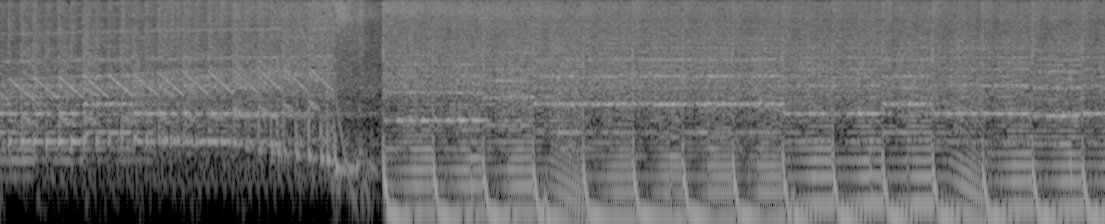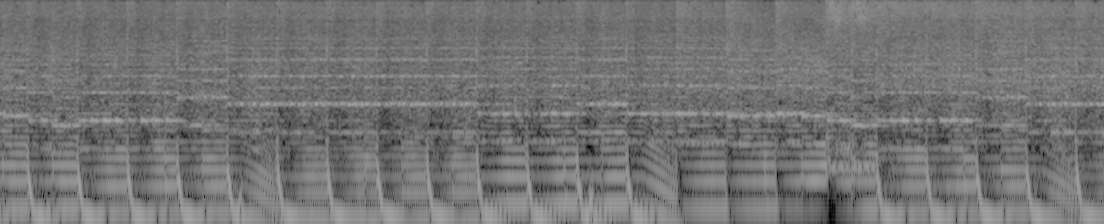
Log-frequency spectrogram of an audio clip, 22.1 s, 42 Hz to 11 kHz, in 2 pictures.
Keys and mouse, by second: 4.5 ctrl+space, 4.7 ctrl+click, 5.4 click, 5.9 ctrl+space, 6.1 ctrl+click, 6.5 ctrl+space, 7.4 v, 9.2-9.8 alt+shift+click, 12.9 ctrl+space, 12.9-13.6 ctrl+click, 13.4 ctrl+space, 15.5-17.6 drag, 18.4 ctrl+space, 18.6-19.8 ctrl+click, 18.9 ctrl+space, 19.3 ctrl+space, 19.9 space, 20.0-20.6 click, 20.4 space, 21.4-22.0 drag.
